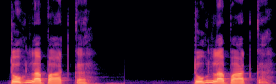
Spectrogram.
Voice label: "tohlvpatkv", muscogee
